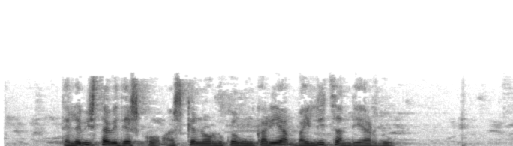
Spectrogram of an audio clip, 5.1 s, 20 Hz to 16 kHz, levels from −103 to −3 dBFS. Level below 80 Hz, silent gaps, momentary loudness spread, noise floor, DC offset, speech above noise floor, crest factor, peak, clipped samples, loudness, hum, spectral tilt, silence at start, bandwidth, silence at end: -58 dBFS; none; 8 LU; -66 dBFS; under 0.1%; 48 dB; 16 dB; -2 dBFS; under 0.1%; -18 LUFS; none; -8 dB/octave; 0.6 s; 7.6 kHz; 1.2 s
